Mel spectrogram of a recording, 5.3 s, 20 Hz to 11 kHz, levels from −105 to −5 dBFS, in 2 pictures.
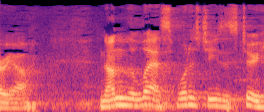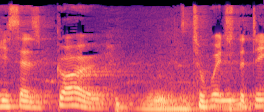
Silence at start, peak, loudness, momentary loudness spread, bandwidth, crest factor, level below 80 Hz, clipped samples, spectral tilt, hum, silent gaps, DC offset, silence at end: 0 s; -2 dBFS; -18 LUFS; 11 LU; 10 kHz; 16 dB; -38 dBFS; under 0.1%; -5 dB/octave; none; none; under 0.1%; 0 s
